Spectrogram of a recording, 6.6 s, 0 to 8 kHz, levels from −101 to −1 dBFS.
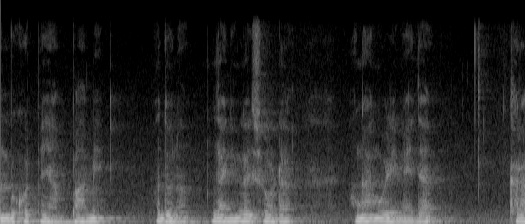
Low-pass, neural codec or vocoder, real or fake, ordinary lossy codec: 7.2 kHz; none; real; none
